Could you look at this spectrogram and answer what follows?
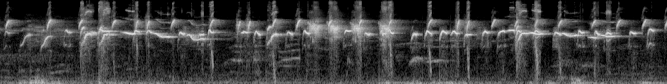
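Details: Cucak rawis, the straw-headed bulbul, in lively song: rapid high twittering notes and short downslurred whistles, delivered in busy phrases with a brief gap near the middle.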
